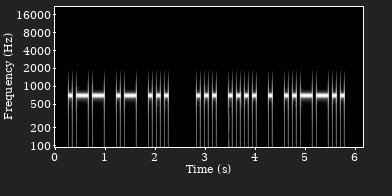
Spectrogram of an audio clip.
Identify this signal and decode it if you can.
Morse code, heard as a keyed tone, about 15 wpm, 700 Hz. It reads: WAS SHE?
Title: Sentences from Top 200 Words 15wpm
